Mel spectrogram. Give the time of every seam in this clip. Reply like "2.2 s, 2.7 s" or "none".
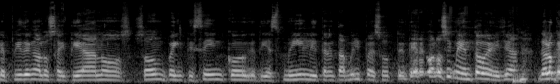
1.3 s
